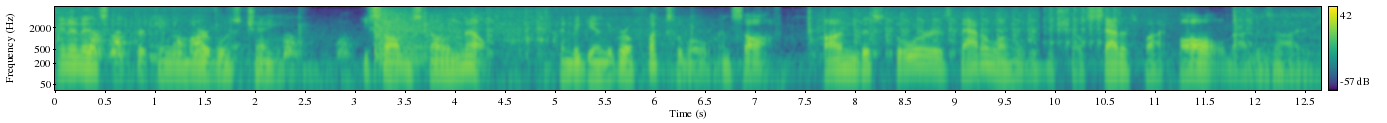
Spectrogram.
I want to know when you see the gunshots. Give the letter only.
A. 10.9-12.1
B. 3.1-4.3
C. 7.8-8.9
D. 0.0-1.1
B.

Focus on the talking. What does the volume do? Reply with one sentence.
The loudness of the talking stays about the same.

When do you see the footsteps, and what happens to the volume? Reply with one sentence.
You can't hear the footsteps here.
